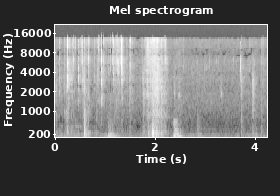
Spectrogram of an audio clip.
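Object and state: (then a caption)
Bar soap being carved. A solid pink Fa soap bar held in the palm is scored and carved with a box-cutter blade, shaving its face into many small flakes. Quiet, crisp scraping ticks and short crumbly bursts have a low thud under them and bright edges on top, with a louder carving stroke near the middle. Fine flakes crackle softly as the cuts taper off.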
